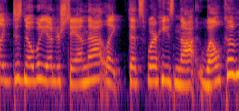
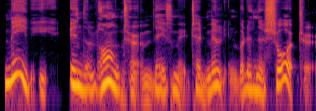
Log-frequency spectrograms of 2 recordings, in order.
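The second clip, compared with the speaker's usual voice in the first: a lightly voiced lower mock Edwin, slow and evasive; Edwin thing; 6 semitones lower than usual. Retelling Edwin's dodge to the cohost, slow lower mock voice. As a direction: drag it out like a weaselly excuse. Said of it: "he did his little Edwin thing".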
